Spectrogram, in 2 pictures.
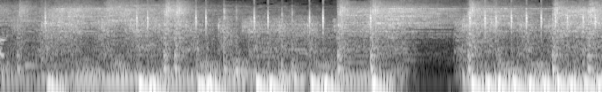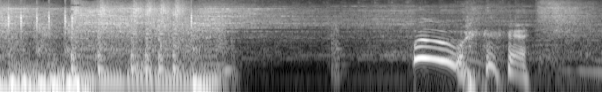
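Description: Final bars of a metal song on drum kit with electric guitar, with a fast run of rapid kick-drum strokes about three seconds in. The band stops dead about five and a half seconds in, and a man's voice sounds briefly near the end.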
